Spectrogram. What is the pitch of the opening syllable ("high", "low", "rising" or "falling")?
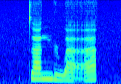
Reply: high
